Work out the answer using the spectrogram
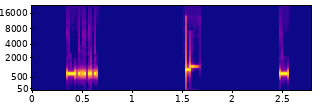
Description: Morse code, heard as a keyed tone, about 44 wpm, 700 Hz. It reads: 6 T
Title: Single Character (Letter:Number:Punctuation:Prosign) Alt 45wpm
